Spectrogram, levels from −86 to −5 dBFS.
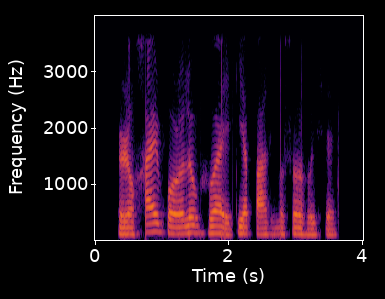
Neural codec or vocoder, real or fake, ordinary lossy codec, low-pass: none; real; Opus, 24 kbps; 3.6 kHz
